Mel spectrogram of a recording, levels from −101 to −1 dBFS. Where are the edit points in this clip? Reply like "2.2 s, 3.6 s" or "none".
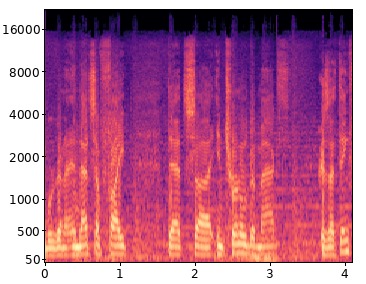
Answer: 3.1 s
